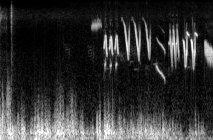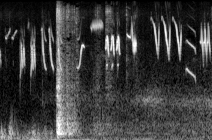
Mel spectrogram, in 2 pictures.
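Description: A small songbird sings runs of quick high chirps and down-slurred notes in repeated phrases, starting about two seconds in. Before that there is low rustling of radish leaves being handled, and a short burst of noise comes about halfway through the song.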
